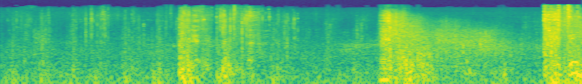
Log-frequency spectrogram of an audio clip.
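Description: Gunfire in Apex Legends, several sharp loud bursts of shots spread across the stretch, with quieter clatter and movement sounds in between.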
